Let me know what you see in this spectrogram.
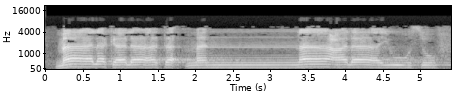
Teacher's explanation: بيصير نون مشددة تحتاج إلى غنة طويلة، تأمنا. لكن لما كان تسكين هذه النون لا للإعراب وإنما للتخفيف، فكانوا يضمون شفتيهم حالة نطقهم للنون المدغمة الممطوطة.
